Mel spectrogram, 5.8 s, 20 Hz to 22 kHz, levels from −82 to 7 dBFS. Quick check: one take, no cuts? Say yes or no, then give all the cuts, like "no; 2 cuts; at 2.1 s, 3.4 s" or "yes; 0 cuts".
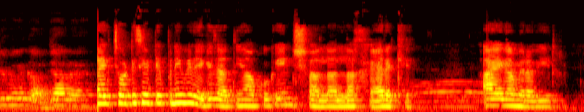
no; 1 cut; at 1.0 s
